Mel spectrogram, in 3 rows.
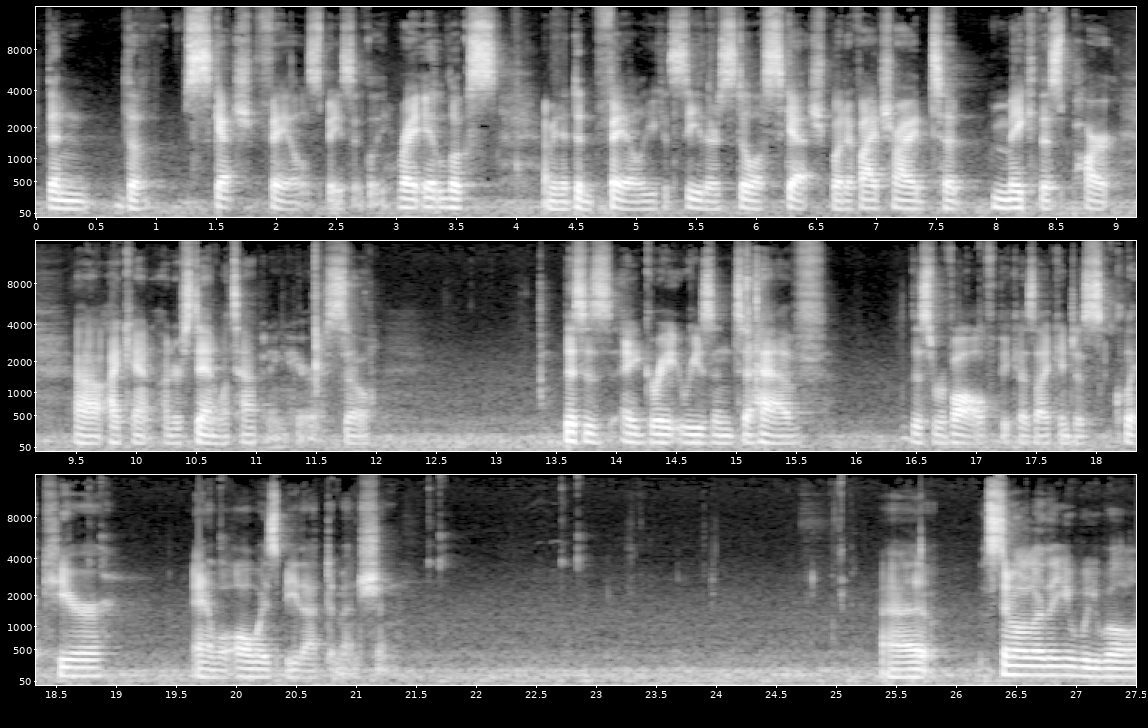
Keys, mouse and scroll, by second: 11.6 ctrl+z, 14.9 Delete.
